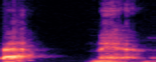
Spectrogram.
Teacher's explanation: it's like you're starting something, but you're stopping it in the back of your throat, okay? So it's like I can't even get far enough up to make the T sound. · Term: glottal stop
